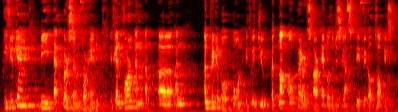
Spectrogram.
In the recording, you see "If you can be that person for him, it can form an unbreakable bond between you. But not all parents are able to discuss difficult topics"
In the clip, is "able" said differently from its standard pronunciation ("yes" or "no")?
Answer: no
